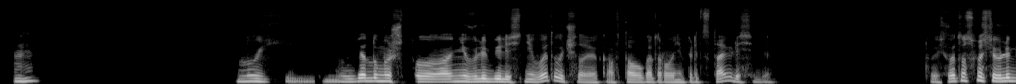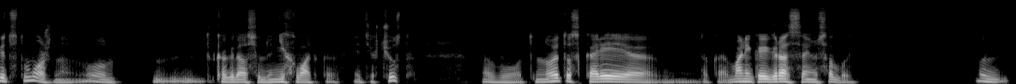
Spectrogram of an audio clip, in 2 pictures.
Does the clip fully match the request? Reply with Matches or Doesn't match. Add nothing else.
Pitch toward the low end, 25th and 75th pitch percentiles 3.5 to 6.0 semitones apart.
Matches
